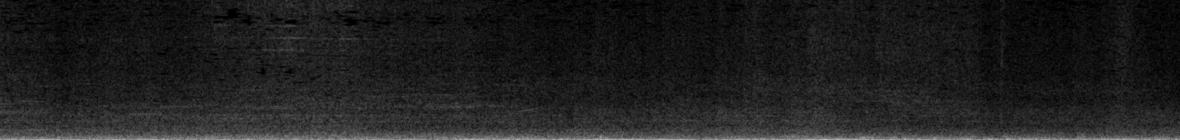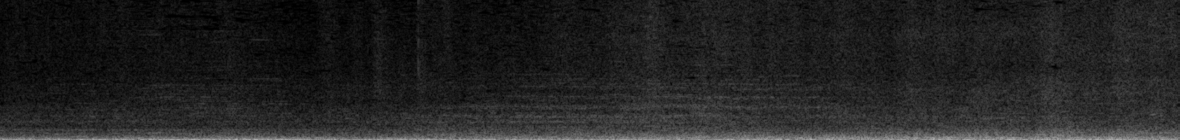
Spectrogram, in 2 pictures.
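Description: Double-stack intermodal freight train of container-laden well cars rolling past close by: a steady, loud low rumble of steel wheels on the rails.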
